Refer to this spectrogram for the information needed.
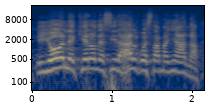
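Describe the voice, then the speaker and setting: A pastor preaches in a very high voice. His fervent sermon rises into sudden shouts, then drops to hushed asides. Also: steady tone, brisk.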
